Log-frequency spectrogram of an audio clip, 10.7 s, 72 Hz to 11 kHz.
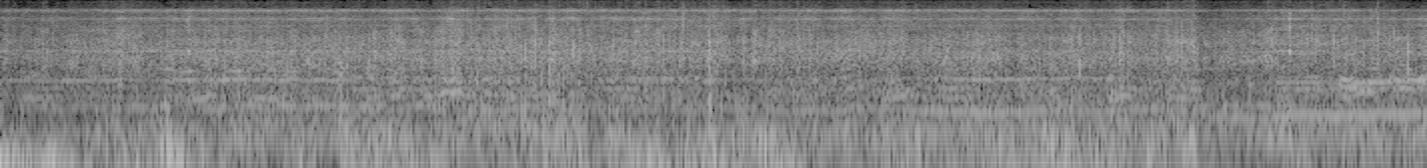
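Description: Gotway MSX 100V electric unicycle's hub motor whining steadily as it works under load up a steep dirt hill, the pitch dipping slightly near the end, over a low rumble.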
